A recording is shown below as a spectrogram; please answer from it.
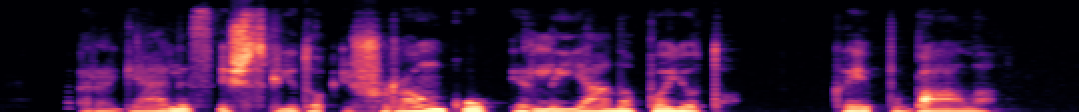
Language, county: Lithuanian, Telšiai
